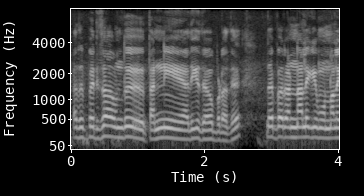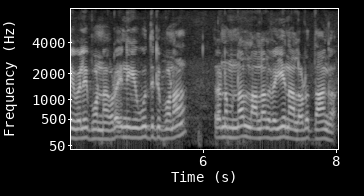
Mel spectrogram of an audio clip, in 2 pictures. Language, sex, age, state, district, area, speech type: Tamil, male, 60+, Tamil Nadu, Tiruvannamalai, rural, spontaneous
